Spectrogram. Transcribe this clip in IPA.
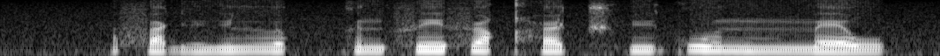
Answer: faɡʱylːo kːənfefy qʰyt͡ʃʰykwun mːɛw

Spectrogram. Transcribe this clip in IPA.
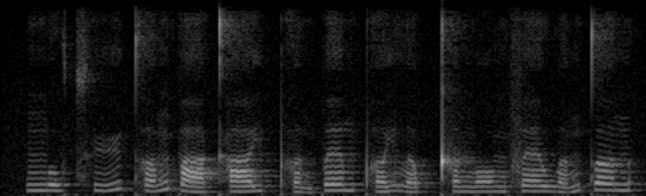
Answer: ŋo˨wt͡sʰyː˨˥t̪ʰɐ˨˥ŋpaː˨˩ kʰaː˨˧j pʰɐ˨˩npɛː˧mpʰɐ˨˧j lɐ˨˥p̚kʰɐ˧ŋɔː˧ŋ fɛː˧ wɐ˨˥nt̪ɐ˥n

